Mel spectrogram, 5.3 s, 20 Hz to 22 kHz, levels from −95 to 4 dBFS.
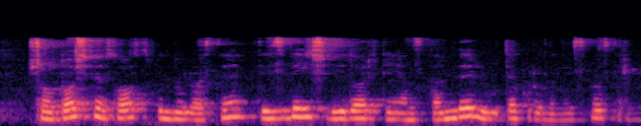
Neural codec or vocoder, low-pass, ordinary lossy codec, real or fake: vocoder, 44.1 kHz, 128 mel bands every 512 samples, BigVGAN v2; 7.2 kHz; AAC, 32 kbps; fake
